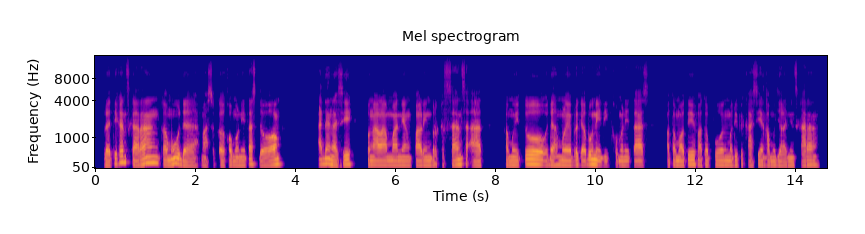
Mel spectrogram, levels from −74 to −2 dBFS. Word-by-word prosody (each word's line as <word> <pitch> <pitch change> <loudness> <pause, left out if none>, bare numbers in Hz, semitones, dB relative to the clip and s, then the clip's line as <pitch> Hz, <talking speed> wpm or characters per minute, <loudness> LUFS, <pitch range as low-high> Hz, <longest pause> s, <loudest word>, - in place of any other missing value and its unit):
Berarti 100 +6 0
kan 160 0 +4
sekarang 150 - +3
kamu 105 +3 +1 0.2
udah 95 -2 +1 0.2
masuk - - -7
ke - - 0
komunitas 100 +5 -1
dong. 100 +6 +3 0.7
Ada 125 +3 +2
gak 100 -2 +1
sih 115 +1 +2 0.4
pengalaman 100 -1 +2
yang 100 0 -1
paling 100 0 0
berkesan 110 +3 -2
saat 95 -4 -1 0.4
kamu 100 0 -2
itu 120 -1 +6
udah 100 -1 0
mulai 100 -1 +2
bergabung 110 +3 +2
nih 100 -4 +2
di 100 - -5
komunitas 100 -1 -2 0.4
otomotif 100 +3 -1
ataupun 105 +2 -3
modifikasi 95 -2 -5
yang 95 - -5
kamu 100 0 -3
jalanin 95 0 -3
sekarang? 105 0 -2
100 Hz, 130 wpm, -25 LUFS, 100-110 Hz, 0.7 s, itu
